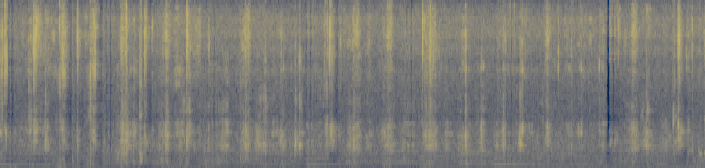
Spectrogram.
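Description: Close-up eating sounds: chewing and lip-smacking of a mouthful of rice and curry, with many quick, irregular wet mouth clicks.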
